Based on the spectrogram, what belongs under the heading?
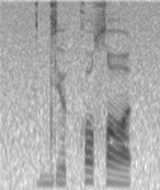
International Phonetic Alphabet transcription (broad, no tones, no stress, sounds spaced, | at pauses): dʲ ɵ k u sˤ ə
